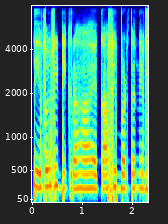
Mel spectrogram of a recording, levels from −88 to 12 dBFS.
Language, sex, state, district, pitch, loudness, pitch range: Hindi, female, Arunachal Pradesh, Longding, 220 Hz, -13 LUFS, 215-230 Hz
